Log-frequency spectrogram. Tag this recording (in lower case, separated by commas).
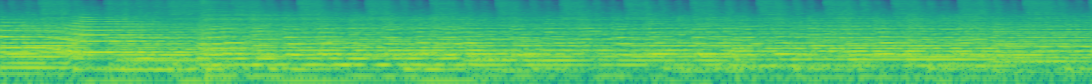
orchestra, music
